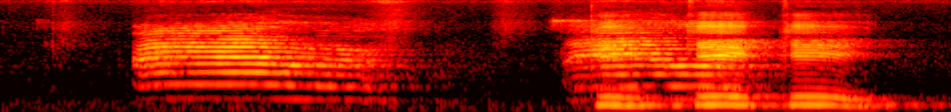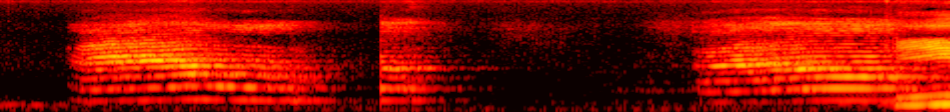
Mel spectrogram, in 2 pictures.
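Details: Young house cat Miru, indoors, chasing a gecko. Four loud, plaintive meows come in bursts about every two seconds, some rising and wavering, with a woman's voice overlapping the second call.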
